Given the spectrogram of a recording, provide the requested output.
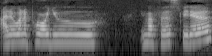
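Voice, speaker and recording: In a Finnish accent, a woman with a fairly high pitch speaks in a very clean recording over a silent background. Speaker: vlogger. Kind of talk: personal vlog. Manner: halting.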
